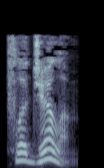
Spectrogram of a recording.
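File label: "flagellum", British English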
